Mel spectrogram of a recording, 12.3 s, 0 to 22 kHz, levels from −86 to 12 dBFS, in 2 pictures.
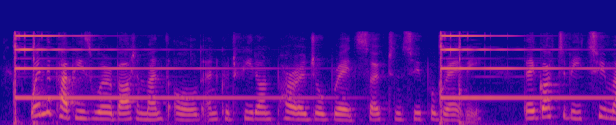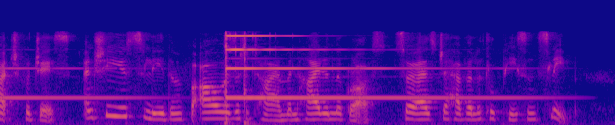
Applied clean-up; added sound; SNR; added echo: none; Bell; -4 dB; none.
